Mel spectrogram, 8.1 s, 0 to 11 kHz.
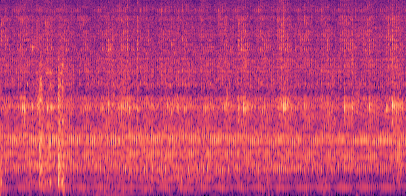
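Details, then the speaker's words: Mamod SR1 steam roller, about 1963–66, after boiler cleaning, slight leak at the whistle tap: light, quick, even chuffing with steady hiss, no knocks or hesitation; very smooth normal running. "Really smooth performer."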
